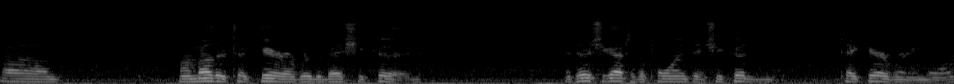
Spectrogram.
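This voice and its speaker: Speaking at a fairly slow pace with long, frequent pauses, a man with a Texan accent uses a medium pitch, a dark, mellow tone and monotone, flat intonation. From Texas (Waco). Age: 60s. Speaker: channel owner, personal storyteller. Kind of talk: personal reminiscence monologue. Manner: halting, with fillers.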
